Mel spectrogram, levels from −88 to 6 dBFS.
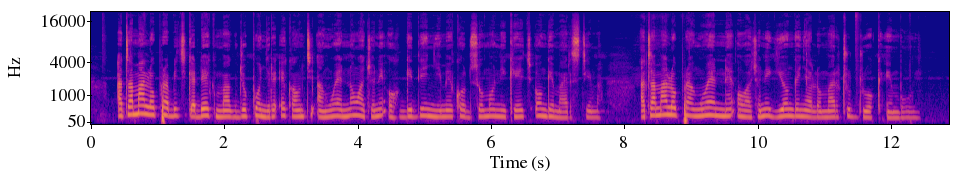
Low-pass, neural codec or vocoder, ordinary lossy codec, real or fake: none; none; none; real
